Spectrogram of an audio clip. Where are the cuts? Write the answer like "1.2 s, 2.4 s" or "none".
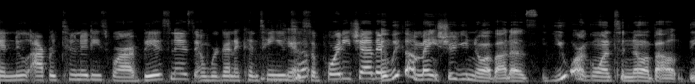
3.8 s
